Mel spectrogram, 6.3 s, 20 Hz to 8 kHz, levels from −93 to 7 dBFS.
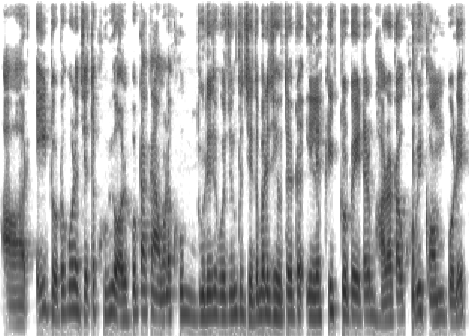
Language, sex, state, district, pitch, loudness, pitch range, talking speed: Bengali, male, West Bengal, Kolkata, 145 Hz, -16 LUFS, 135-155 Hz, 220 wpm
